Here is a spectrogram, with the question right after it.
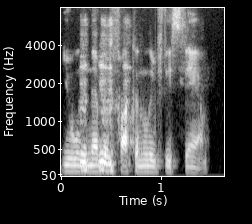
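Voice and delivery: imitated, put-on whisper. Imitating someone who never lets you forget it: imitating Gino whispering. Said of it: "he'll whisper into your ear".

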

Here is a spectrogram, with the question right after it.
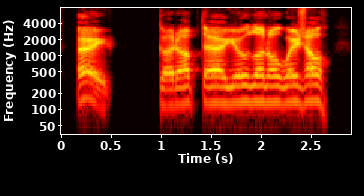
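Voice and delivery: big, burly half-orc character voice. In a role-play scene, the speaker voices a half-orc ordering a kobold up, half-orc voice. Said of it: "He's like big and burly".

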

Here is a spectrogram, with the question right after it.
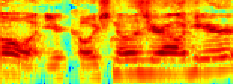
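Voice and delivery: strong put-on Canadian accent. Retelling how he talks to himself in goal, heavy Canadian accent. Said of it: "I get like a real heavy Canadian accent".

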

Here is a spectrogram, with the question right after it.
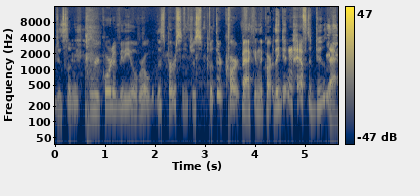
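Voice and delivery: open weeping in a very high voice. Speaker acts out their own reaction, mock weeping. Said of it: "we're just weeping openly".

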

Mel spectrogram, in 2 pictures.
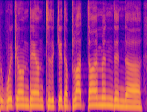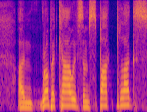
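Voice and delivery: put-on South African accent. Asked to do a South African accent, put-on South African accent. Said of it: "Can you do a South African accent? Oh, yeah, bro".

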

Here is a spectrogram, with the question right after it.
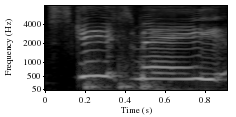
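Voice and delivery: mock loud passive-aggressive tone. Retelling what you shout at people in the cycle lane: mock loud passive-aggressive call. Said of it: "in a really passive aggressive, loud way".

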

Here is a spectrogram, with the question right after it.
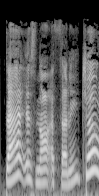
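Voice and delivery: plain

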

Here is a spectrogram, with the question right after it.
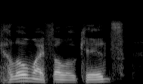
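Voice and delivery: put-on voice of a roughly 70-year-old man. Quoting what a 70-year-old gym coach says to mock a name, old gym coach impression. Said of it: "like your 70-year-old gym coach says when he's like".

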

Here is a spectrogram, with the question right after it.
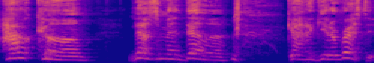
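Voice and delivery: high, stretched stand-up delivery. Showing how a comedian would say the line: Chris Rock impression. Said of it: "Chris Rock would be like".

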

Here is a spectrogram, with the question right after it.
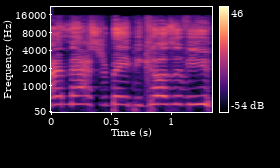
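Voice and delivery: very high-pitched scream. Retelling how a man screamed this in a full auditorium, retelling a scream. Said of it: "he was like screaming this".

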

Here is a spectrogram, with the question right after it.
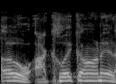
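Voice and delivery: put-on Southern accent. Acting out a person in a mix-up over joining a meeting, in a Southern accent. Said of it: "I don't know why I'm still doing a Southern accent".

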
